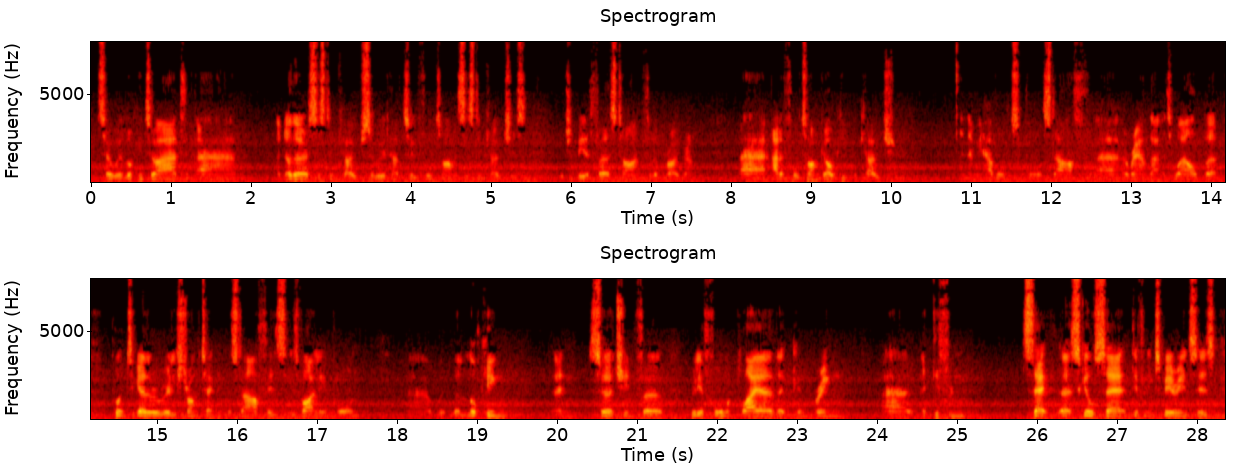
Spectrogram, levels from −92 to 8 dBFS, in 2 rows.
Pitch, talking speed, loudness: 115 Hz, 165 wpm, -35 LUFS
